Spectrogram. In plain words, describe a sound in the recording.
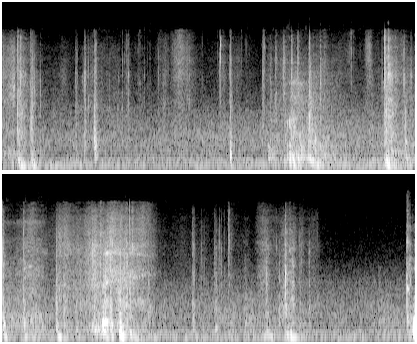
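Clothing and gear rustle as someone shifts about.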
